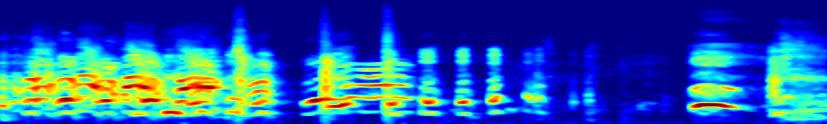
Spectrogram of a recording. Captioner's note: laughter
